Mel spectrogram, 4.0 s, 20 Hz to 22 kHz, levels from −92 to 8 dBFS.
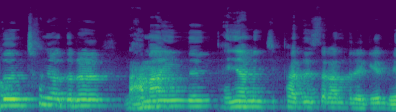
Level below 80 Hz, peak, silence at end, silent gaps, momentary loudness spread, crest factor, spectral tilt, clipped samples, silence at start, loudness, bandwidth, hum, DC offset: -62 dBFS; -4 dBFS; 0 s; none; 7 LU; 16 dB; -6.5 dB/octave; under 0.1%; 0 s; -21 LUFS; 8.8 kHz; none; under 0.1%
